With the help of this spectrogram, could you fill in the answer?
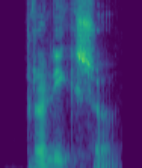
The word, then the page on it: prolixo: galega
